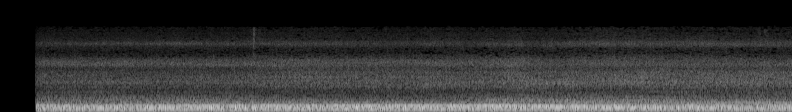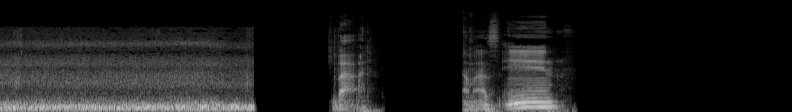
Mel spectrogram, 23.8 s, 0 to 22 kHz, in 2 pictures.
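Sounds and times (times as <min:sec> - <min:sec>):
truck engine rumbling at the Shiraz refinery in Iran during a truck drivers' strike: 0:00.6 - 0:15.7
speech: 0:16.9 - 0:17.5, 0:18.8 - 0:20.4.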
